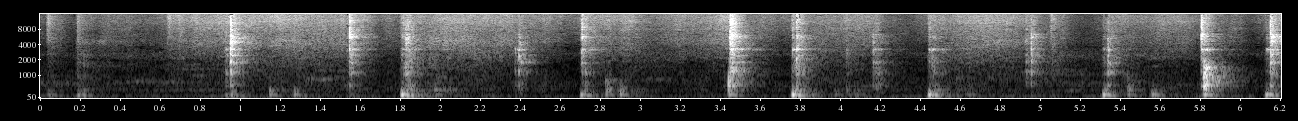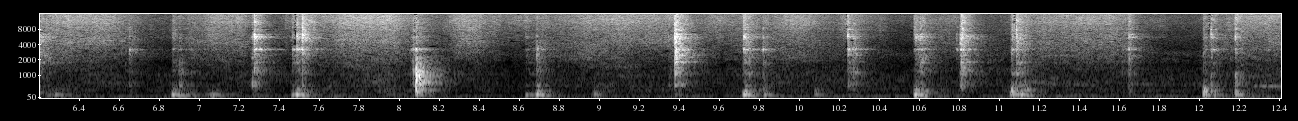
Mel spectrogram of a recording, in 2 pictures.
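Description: Wooden rolling pin rolling out dough on a countertop, with irregular light knocks and clacks, about two a second, as the pin is pushed, lifted and set down.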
